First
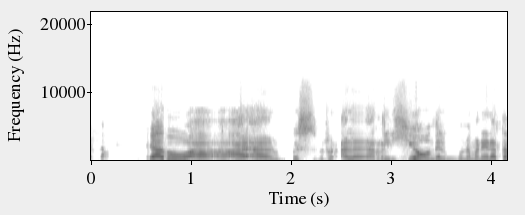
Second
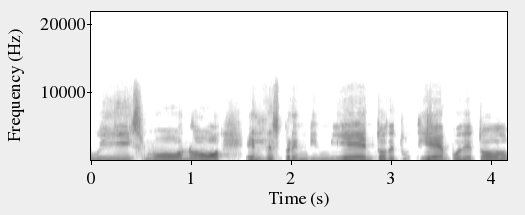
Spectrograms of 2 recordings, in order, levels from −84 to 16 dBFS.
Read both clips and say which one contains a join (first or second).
first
